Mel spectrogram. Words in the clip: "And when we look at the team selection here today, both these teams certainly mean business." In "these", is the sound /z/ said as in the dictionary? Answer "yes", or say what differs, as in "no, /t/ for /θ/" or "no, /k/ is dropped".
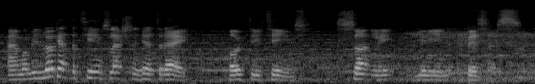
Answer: no, /z/ is dropped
